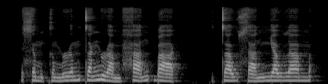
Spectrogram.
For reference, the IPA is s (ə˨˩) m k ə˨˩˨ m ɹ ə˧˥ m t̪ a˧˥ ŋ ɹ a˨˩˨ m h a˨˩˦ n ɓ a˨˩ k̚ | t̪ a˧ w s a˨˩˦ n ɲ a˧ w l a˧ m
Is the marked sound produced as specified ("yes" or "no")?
yes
